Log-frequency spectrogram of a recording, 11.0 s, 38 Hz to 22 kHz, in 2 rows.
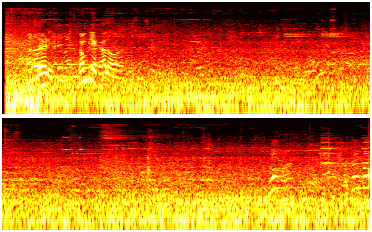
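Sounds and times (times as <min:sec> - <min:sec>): rumble of passing vehicles: 0:00.1 - 0:11.0.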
